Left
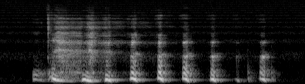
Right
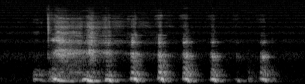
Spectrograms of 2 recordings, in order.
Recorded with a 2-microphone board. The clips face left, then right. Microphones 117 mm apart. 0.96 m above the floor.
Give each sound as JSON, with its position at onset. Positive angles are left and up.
{"t": 0.3, "sound": "a giggle", "side_deg": 55, "distance_m": 0.5}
